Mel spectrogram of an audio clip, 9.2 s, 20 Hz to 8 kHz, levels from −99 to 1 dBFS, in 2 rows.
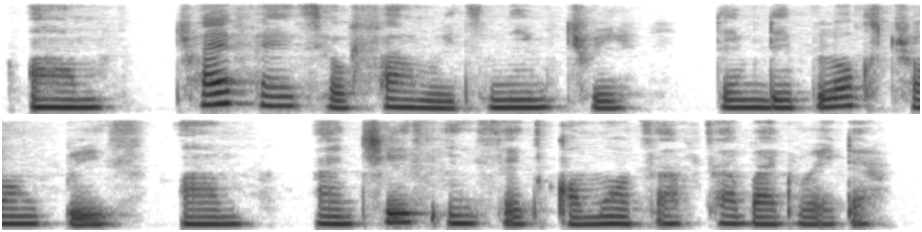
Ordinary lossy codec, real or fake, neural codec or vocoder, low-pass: none; real; none; 7.2 kHz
